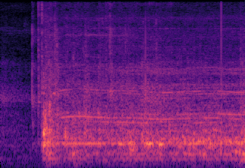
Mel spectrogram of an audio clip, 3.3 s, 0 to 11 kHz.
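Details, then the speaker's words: Genie 1035 (model 1035-V E2) chain-drive opener on a 4x3'6" Midland door in a basement, run from remote: quiet steady motor hum, light chain whir, abrupt stop without slowing; normal operation, quietest opener the owner has had. "it's kind of a harsh stop since it doesn't slow down but this is the quietest opener by far that i've had up here"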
